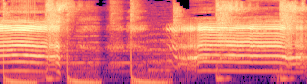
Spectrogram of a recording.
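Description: A toddler crying in two long wails, the first ending about half a second in and the second starting past the middle. Background music with a steady low drum beat plays under it.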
